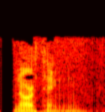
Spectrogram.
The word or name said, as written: Northing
